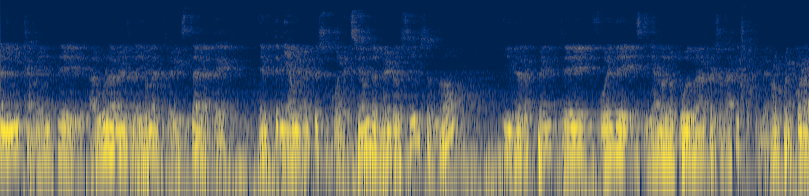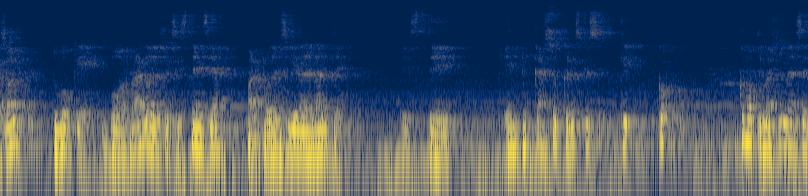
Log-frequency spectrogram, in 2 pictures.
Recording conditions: large echoing room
